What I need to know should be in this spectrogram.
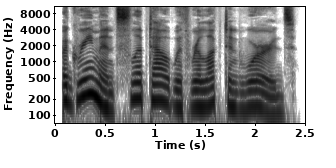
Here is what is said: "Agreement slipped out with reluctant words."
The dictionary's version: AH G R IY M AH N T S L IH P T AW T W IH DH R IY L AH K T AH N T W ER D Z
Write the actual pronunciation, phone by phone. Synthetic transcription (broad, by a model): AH G R IY M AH N T S L IH P T AW T W IH DH R IY L AH K T AH N T W ER D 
